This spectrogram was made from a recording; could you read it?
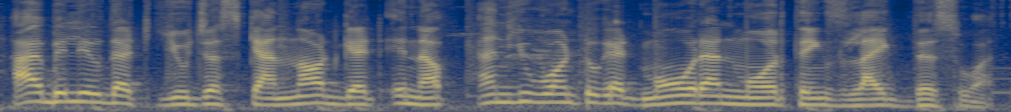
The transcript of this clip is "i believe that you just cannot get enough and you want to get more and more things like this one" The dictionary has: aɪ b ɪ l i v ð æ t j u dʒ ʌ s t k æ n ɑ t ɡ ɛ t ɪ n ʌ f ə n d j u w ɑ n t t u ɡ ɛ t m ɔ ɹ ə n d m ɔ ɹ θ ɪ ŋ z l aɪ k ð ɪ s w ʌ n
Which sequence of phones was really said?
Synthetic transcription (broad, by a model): aɪ b ɪ l i v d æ t j u dʒ ʌ s t k æ n ɑ t ɡ ɛ t ɪ n ʌ f ə n d j u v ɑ n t t u ɡ ɛ t m ɔ ɹ ə n d m ɔ ɹ t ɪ ŋ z l aɪ k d ɪ s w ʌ n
